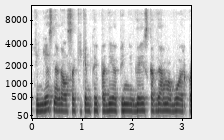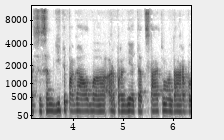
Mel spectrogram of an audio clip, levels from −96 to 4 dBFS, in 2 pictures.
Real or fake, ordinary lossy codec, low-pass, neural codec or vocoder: real; MP3, 64 kbps; 10.8 kHz; none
